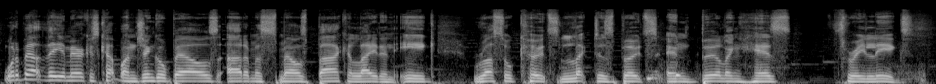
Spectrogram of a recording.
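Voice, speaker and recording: A man's voice: medium pitch, steady tone, unhurried. A man with a New Zealand accent co-hosting breakfast radio, taking calls and teasing in a dry, chatty way. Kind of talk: joking radio banter.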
